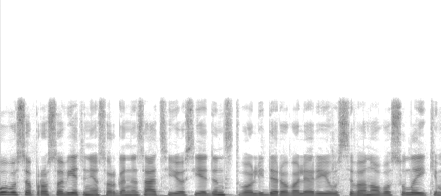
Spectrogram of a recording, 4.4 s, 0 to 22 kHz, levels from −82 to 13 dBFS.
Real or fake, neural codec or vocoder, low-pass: real; none; 10.8 kHz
